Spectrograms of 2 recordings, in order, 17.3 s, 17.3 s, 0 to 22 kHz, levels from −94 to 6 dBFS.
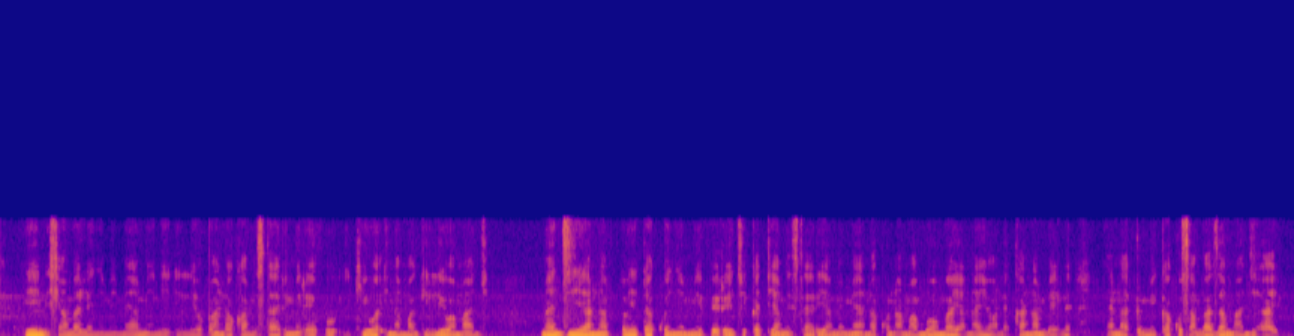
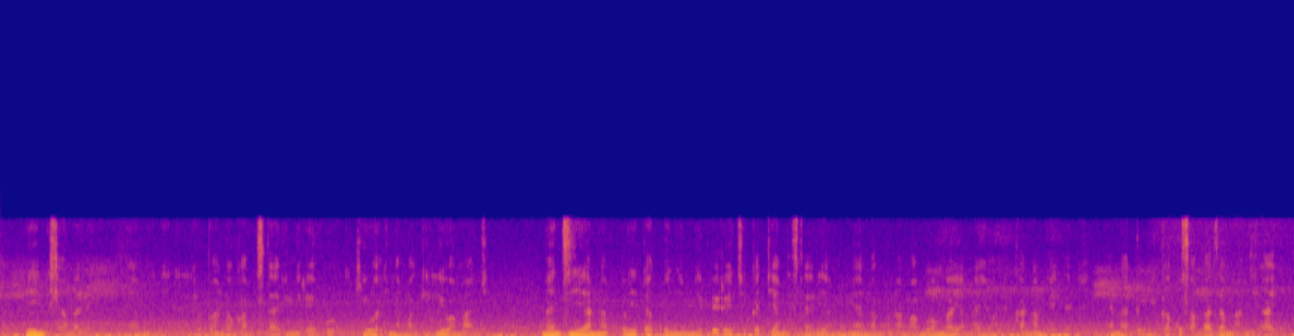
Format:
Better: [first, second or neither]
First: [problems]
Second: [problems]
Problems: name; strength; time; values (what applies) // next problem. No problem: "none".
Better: first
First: none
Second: background sound (Train); 2 dB above the speech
